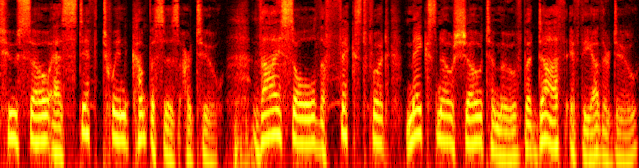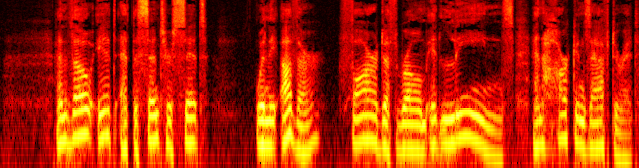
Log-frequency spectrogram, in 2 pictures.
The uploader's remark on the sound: Recorded at night, while camping in southern Utah, under a clear, dark sky of a million million stars.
